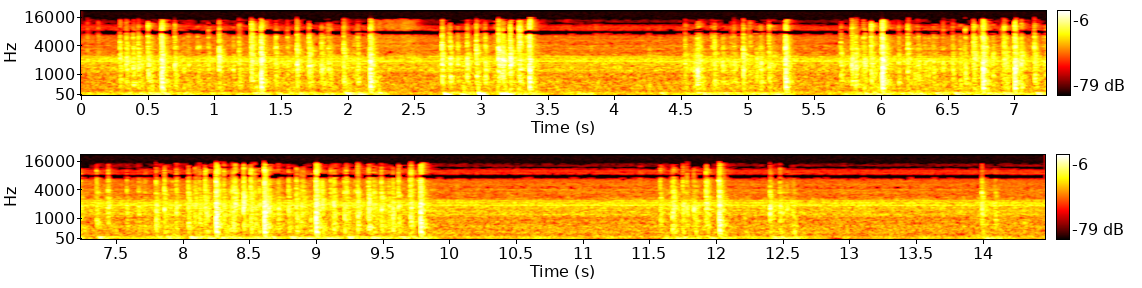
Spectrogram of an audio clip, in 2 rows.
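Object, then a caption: Plastic computer keyboard. Fingertips type on a full-size gray and cream SHIPADOO K600 wired USB keyboard with a hollow plastic case, resting on a desk mat. Bursts of quick, dry, bright plastic key clicks come in rapid runs for the first ten seconds. The typing then thins to a few scattered taps over a quiet, steady background.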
